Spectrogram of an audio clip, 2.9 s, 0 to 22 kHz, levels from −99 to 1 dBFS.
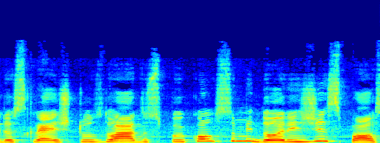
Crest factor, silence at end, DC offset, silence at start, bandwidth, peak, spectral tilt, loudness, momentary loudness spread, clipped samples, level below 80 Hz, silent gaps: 18 dB; 0 s; under 0.1%; 0 s; 14 kHz; -4 dBFS; -2 dB/octave; -22 LUFS; 9 LU; under 0.1%; -72 dBFS; none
